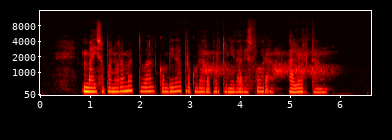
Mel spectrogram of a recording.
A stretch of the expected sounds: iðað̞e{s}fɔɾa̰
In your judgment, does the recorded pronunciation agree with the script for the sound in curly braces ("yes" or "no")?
yes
